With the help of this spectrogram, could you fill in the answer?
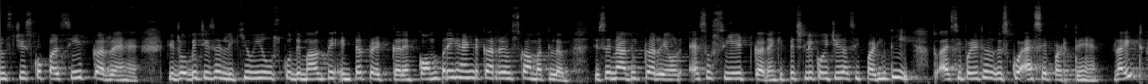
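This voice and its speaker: A high-voiced woman with an Indian English accent teaches an exam-prep lesson. She reads definitions slowly, then explains them in quick bursts, asking questions and answering them herself. The audio is dull and lo-fi. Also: darkish tone.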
